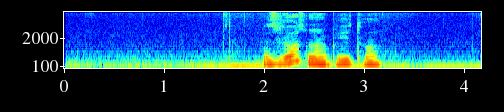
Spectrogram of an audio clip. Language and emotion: Russian, neutral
